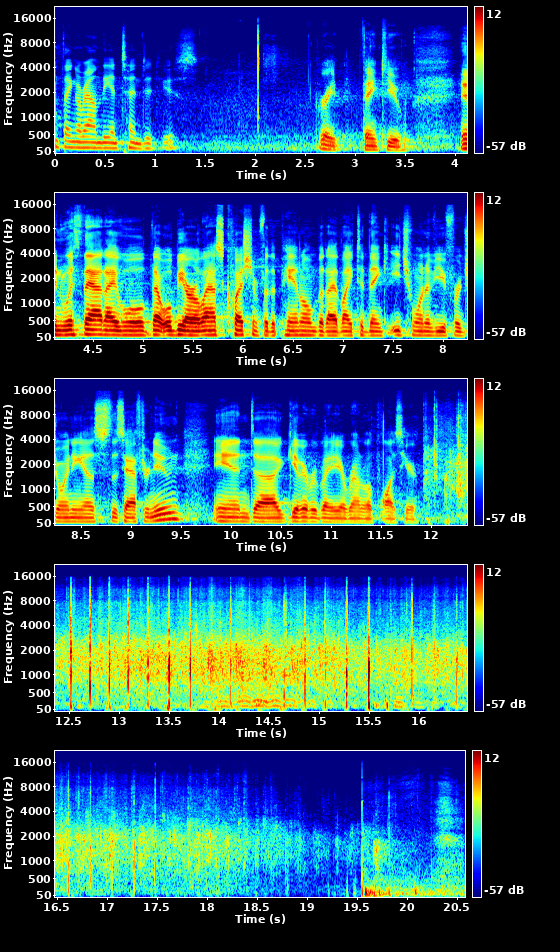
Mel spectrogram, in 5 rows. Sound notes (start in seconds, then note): 11.9 clapping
